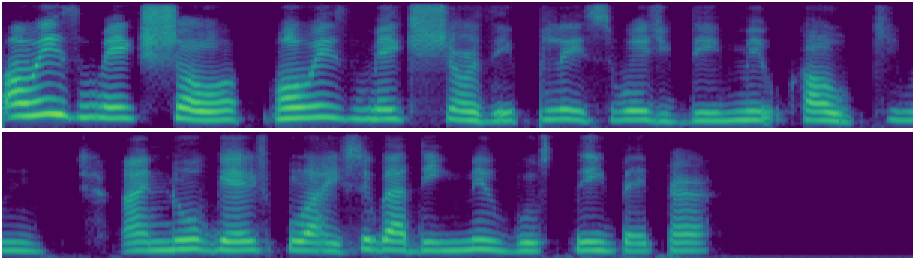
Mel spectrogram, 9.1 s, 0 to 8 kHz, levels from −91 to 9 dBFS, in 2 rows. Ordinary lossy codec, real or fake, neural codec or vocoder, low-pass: none; fake; codec, 16 kHz in and 24 kHz out, 0.4 kbps, LongCat-Audio-Codec, four codebook decoder; 7.2 kHz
